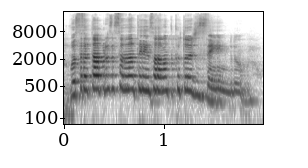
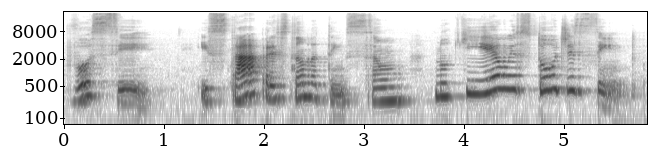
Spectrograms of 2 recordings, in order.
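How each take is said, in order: First: It is said at a fast pace. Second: It is said at a slow pace.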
